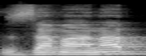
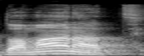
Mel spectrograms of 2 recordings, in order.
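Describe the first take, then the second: First: The word begins with a j-like sound. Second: The word begins with a d-like sound.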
